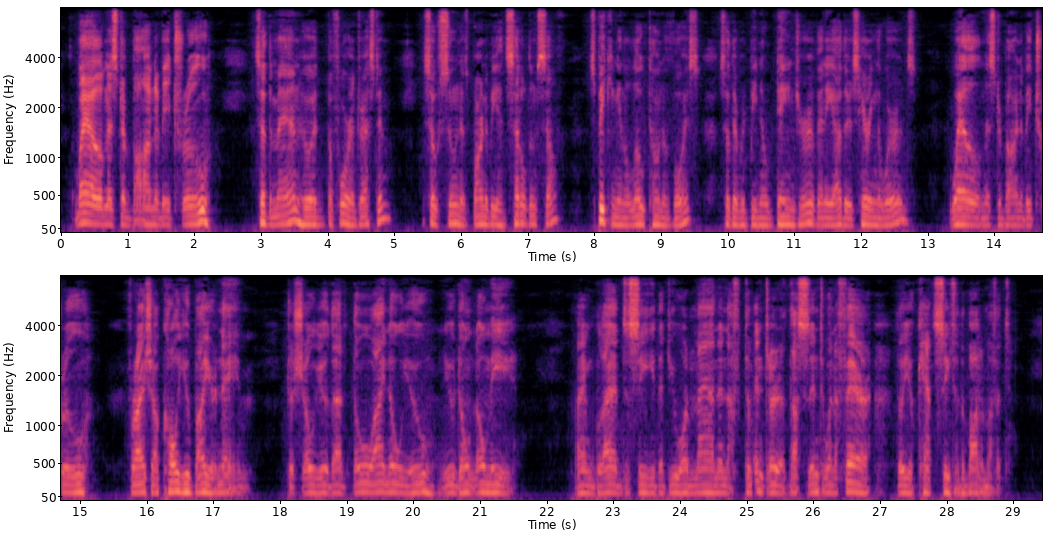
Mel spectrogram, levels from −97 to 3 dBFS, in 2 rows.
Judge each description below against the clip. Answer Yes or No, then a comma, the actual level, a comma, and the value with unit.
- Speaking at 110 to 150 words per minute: No, average, 175 wpm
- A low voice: Yes, low, 110 Hz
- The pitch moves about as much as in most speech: No, narrow, 2.1 semitones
